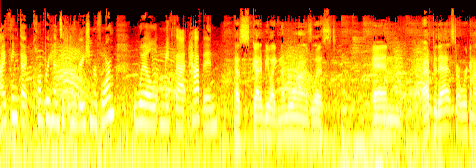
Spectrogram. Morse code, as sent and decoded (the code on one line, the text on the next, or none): none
